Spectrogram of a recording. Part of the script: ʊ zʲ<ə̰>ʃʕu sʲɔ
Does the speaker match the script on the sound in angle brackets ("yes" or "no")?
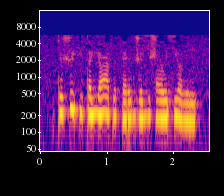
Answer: no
